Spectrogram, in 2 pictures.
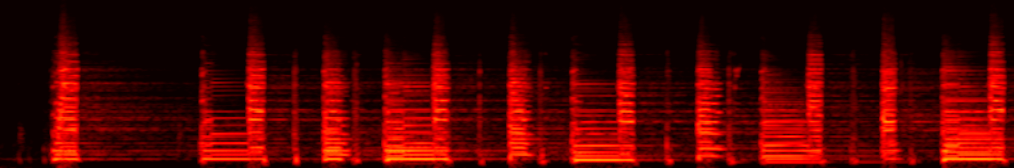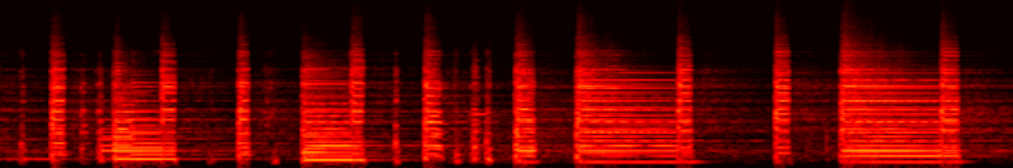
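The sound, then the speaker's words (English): An electric guitar played through a delay and reverb pedal, its mix dialed down to about nine o'clock, plays choppy, rhythmic chords soaked in effects, each strum trailing a soft delay and a subtle wash of reverb, loud with no talking over it. “That seems like it gives it that background reverb thing without being so overwhelming.”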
